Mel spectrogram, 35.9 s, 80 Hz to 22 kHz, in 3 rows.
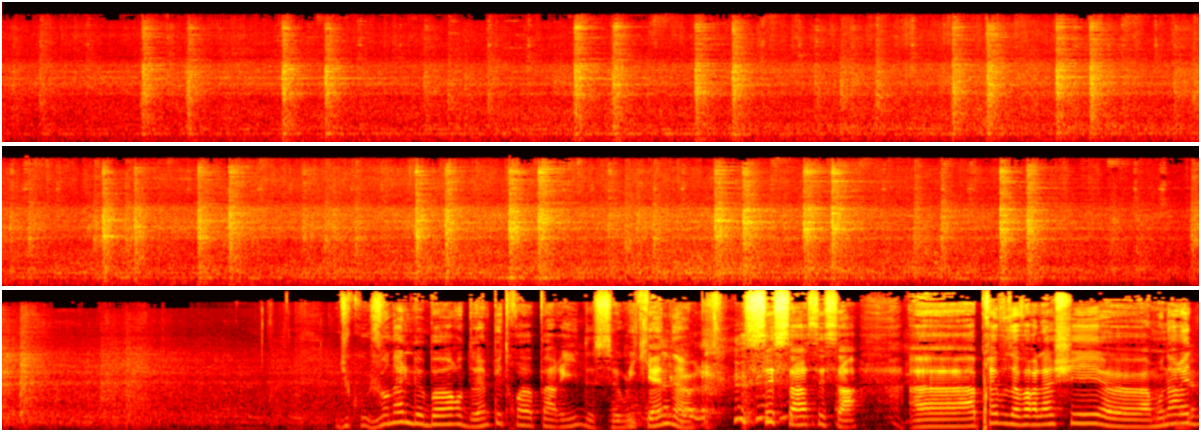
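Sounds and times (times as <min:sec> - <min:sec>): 
TGV high-speed train in motion, low rumble: 0:00.0 - 0:28.0
TGV high-speed train wheels clacking over rail joints: 0:00.2 - 0:25.8
speech: 0:27.5 - 0:35.9
laughter: 0:30.2 - 0:33.7.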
